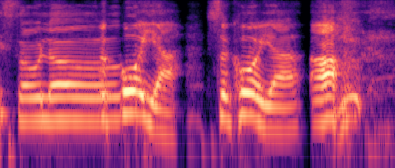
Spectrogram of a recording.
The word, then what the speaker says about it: Solo Sikoa: Solo Sikoa.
